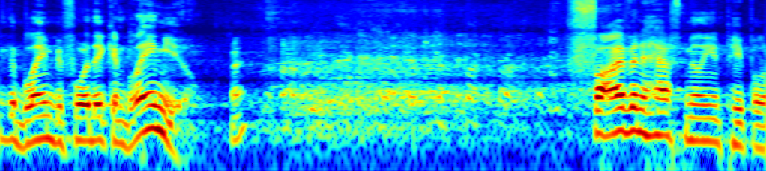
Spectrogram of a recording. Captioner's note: laughter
